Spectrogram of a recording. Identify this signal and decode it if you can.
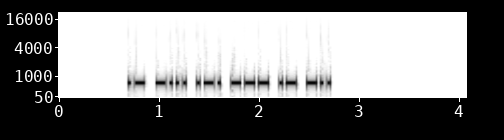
Morse code, heard as a keyed tone, about 36 wpm, 700 Hz. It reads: ABROAD
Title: Six Letter Words - 35wpm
